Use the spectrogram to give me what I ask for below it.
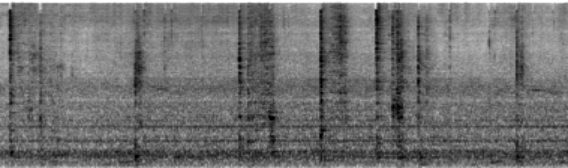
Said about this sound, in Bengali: এখন আমি এগুলোকেও মশলার সাথে এক থেকে দু মিনিট একটু কষিয়ে নেব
